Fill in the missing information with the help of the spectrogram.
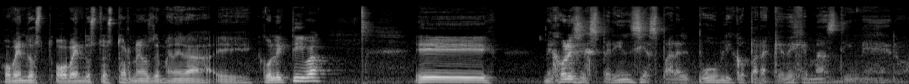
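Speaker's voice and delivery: low, hushed mob-boss murmur; mafioso voice. Acted. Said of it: "¿Por qué la voz de mafioso?".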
